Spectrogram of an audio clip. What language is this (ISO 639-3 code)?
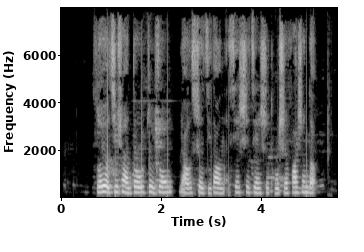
zho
